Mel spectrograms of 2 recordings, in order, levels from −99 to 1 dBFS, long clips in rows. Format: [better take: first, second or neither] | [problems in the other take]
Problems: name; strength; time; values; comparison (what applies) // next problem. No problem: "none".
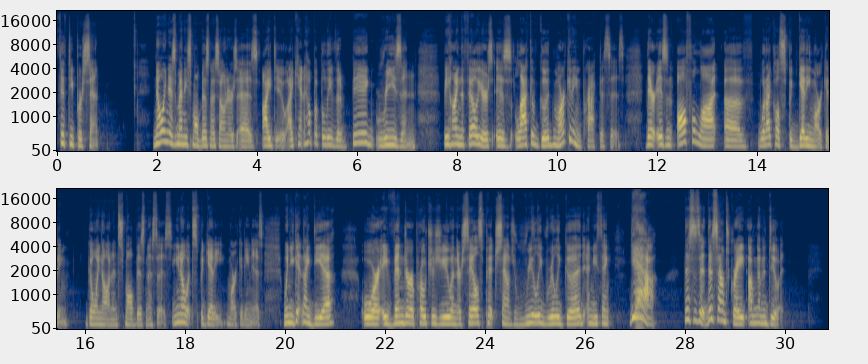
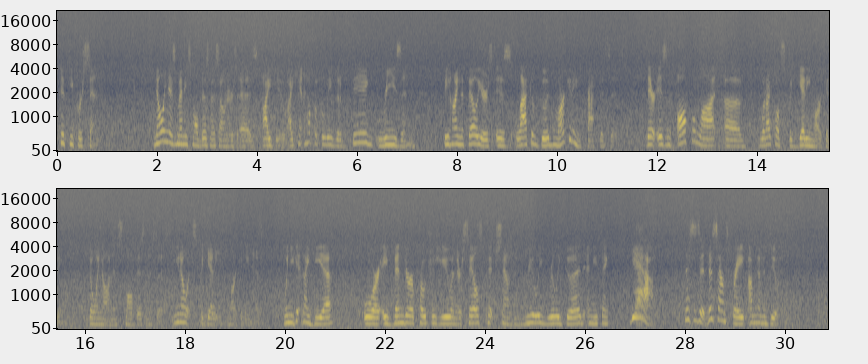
first | hiss; loud; throughout; 2 dB below the speech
